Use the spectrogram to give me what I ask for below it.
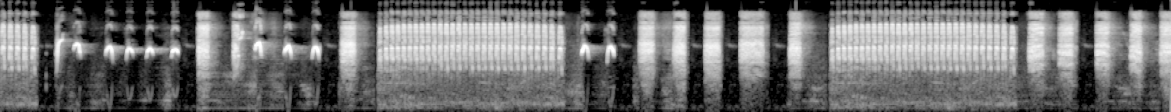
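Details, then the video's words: An Ashy drongo sings a series of short whistled, slightly dropping notes and harsh chacks, then launches into sustained buzzing rattles of rapid pulses, broken by more clipped harsh notes. "suara jernih burung srigunting abu abu"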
